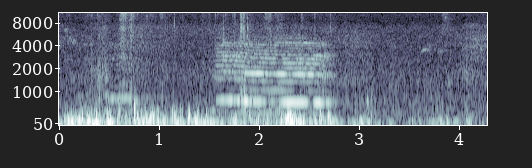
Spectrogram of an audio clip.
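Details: Goat kids playing roughly in the exercise yard of Yoshigake goat farm, 30 April 2023. A short bleat leads into a longer, steady, buzzy bleat lasting about a second, over busy knocking and trampling sounds.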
